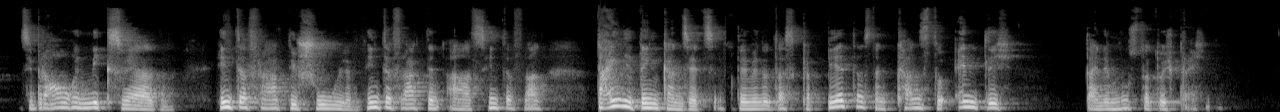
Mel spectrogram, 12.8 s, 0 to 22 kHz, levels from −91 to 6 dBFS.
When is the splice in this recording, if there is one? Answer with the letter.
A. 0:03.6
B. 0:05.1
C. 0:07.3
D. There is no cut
C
